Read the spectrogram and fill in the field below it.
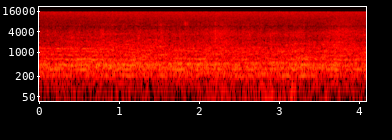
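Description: Bees swarming around an open hive, a dense continuous buzzing drone, steady and close, filling the whole moment without talk.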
